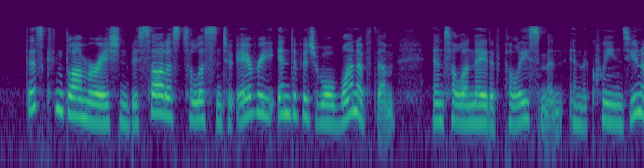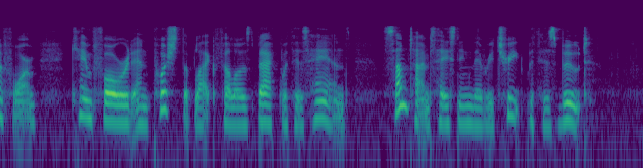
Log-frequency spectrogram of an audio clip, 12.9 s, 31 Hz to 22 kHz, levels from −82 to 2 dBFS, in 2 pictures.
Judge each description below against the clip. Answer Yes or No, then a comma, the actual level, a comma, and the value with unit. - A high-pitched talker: Yes, high, 195 Hz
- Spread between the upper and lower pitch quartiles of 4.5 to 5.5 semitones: Yes, average, 5.0 semitones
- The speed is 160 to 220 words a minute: Yes, average, 175 wpm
